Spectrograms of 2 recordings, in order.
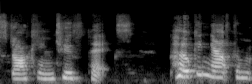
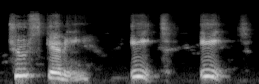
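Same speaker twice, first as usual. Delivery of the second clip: put-on grandmother's thick Italian accent, pushing food; old Italian nonna in broken English with a thick Italian accent; 3 semitones higher, slower than usual. A narrator's reading. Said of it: "says in her thick Italian accent".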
